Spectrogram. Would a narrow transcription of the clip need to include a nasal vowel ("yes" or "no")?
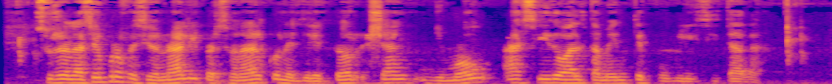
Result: yes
